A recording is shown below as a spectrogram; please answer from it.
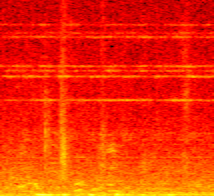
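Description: Outdoor footpath ambience: low voices of passers-by and scattered footsteps, with steady high-pitched tones running throughout.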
